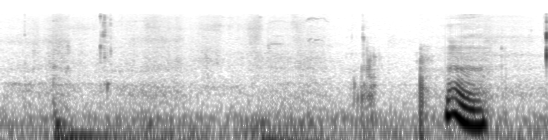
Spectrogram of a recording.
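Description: Quiet mouth noises of someone sipping beer while tasting it: soft slurps and small wet clicks over low background hiss, ending with a brief voiced hum.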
